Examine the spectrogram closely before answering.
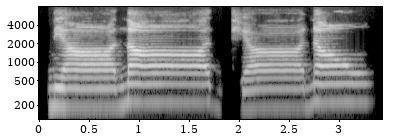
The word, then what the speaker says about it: ज्ञानाध्यानौ: See, look at, observe that particular joint letter carefully. Three letters are joined together, right? Partial the is there, partial the, and ya with a long pronunciation. So, nya, na, dhya. All these three letters we have to prolong.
